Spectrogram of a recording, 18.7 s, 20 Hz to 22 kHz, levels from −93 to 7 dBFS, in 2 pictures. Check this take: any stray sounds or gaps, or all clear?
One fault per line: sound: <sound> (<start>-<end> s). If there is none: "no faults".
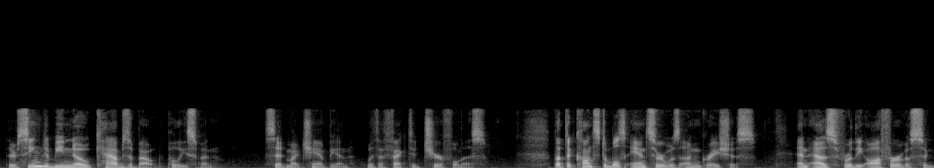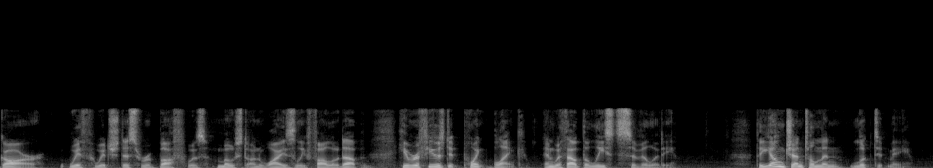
no faults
